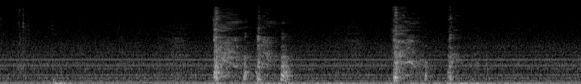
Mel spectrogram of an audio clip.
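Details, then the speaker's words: Two short runs of harsh coughs over steady room hum from a patient with cystic fibrosis at home, setting up a three-week course of IV antibiotics; cough in cystic fibrosis. "excuse me again that's probably going to happen a lot more times"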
